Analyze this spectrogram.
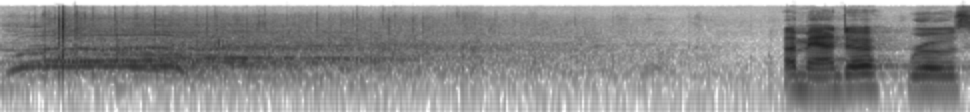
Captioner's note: audience cheering and applauding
